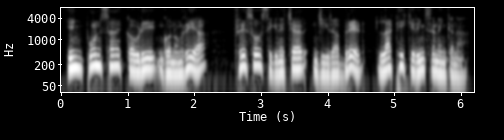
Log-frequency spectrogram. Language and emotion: Santali, neutral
